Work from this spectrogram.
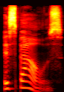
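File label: "espouse", English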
